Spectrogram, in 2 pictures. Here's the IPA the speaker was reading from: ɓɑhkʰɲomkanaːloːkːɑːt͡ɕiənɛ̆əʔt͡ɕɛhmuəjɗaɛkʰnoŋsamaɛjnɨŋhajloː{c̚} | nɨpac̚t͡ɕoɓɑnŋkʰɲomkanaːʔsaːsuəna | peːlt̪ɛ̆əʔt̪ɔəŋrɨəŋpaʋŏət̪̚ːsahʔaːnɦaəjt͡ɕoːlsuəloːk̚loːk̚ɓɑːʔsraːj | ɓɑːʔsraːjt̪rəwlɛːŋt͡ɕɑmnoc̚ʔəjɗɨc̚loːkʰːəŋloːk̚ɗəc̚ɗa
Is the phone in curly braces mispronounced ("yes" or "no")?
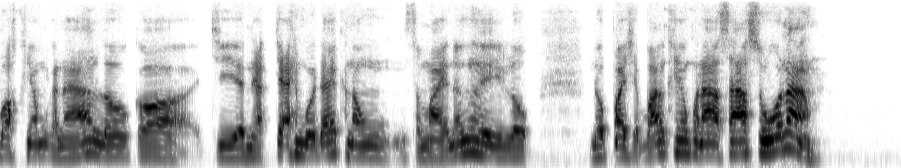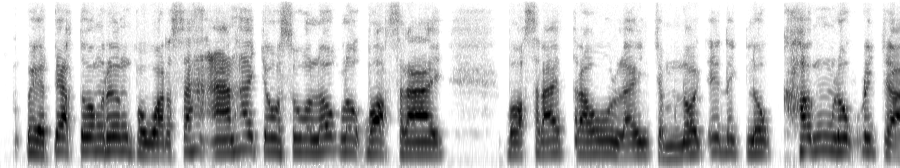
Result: yes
